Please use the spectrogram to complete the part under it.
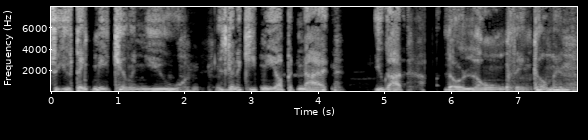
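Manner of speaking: put-on gruff cowboy voice. Imitating a character from the Yellowstone prequel: Sam Elliott impression. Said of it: "That's a Sam Elliott".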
